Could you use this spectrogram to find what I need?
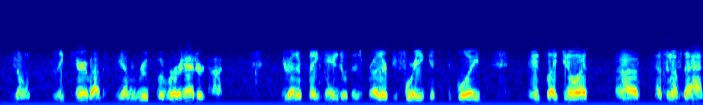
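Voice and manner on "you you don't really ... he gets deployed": ordinary talk, nothing marked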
